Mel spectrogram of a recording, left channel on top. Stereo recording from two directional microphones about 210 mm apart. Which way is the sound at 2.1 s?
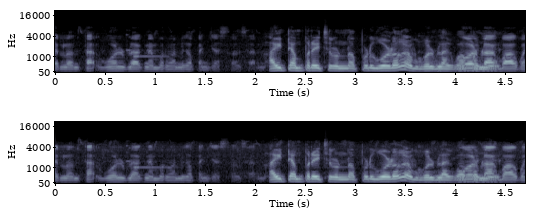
55° left (ahead or behind).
